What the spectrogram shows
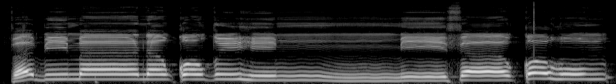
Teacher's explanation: Kaf bukan huruf qalqalah. Tapi bila kita kecilkan qaf itu naqa jadi naka, maka dia menyerupai seperti huruf kaf yang qalqalah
